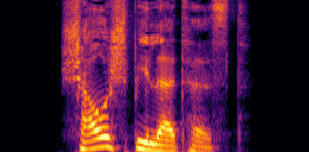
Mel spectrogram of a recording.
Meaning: inflection of schauspielern: 1. second-person singular preterite 2. second-person singular subjunctive II
- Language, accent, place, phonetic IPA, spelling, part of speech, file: German, Germany, Berlin, [ˈʃaʊ̯ˌʃpiːlɐtəst], schauspielertest, verb, De-schauspielertest.ogg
